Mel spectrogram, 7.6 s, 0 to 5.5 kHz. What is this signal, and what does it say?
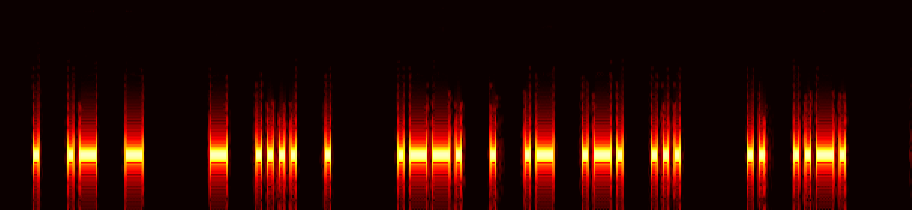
Morse code, heard as a keyed tone, about 25 wpm, spaced as for 20 wpm, 700 Hz. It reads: EAT THE PEARS IF
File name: Pinocchio / Pinocchio ch7 15 25 ik1hge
